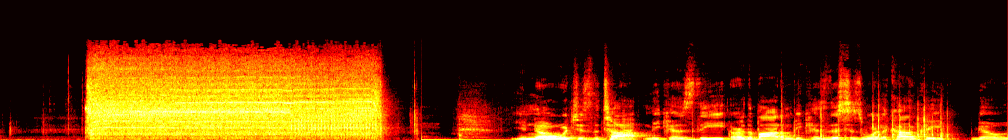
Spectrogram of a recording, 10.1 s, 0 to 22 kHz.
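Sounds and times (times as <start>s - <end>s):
cordless drill drilling plastic: 0.8s - 4.0s.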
